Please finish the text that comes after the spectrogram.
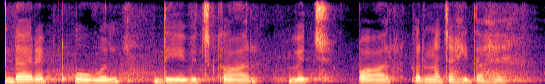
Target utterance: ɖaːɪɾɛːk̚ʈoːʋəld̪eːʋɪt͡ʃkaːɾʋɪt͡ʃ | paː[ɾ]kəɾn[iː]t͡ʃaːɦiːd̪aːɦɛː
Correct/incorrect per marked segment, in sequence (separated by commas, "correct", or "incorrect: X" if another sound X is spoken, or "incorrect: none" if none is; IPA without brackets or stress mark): correct, incorrect: aː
